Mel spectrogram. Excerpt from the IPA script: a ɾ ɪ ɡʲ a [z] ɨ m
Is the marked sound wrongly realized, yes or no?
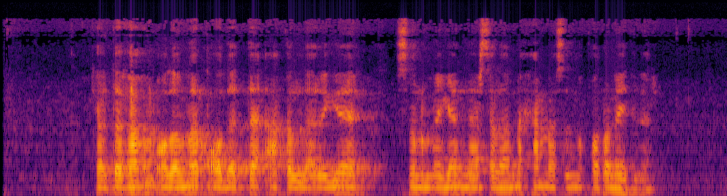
yes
